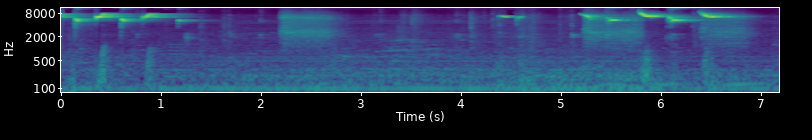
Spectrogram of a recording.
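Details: Orange-headed thrush (kemade or cigen) singing tirelessly. High, sharp whistles with stepped, falling pitch come at the start, then a soft rustling burst and a pause. The song ends with a fast, lively series of ringing, alternating whistled notes.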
